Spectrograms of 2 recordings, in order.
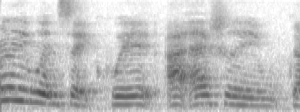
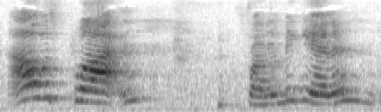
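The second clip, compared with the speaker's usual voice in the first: emphatic; 6 semitones higher, 13 dB louder than usual. Real, not acted. Emphatic confession.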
